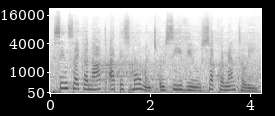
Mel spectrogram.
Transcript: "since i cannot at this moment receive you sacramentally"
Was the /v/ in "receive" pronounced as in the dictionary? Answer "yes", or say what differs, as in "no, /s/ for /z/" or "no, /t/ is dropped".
yes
